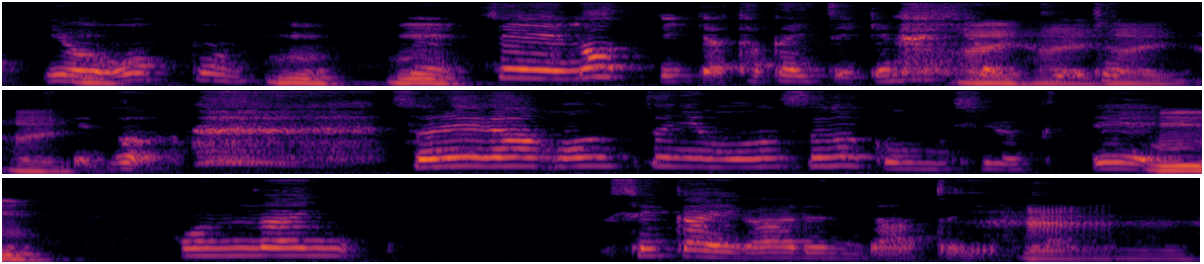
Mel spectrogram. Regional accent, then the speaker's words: Atsugi, Kanagawa, Japan; 厚木市出身なんですけど、厚木市のジュニアリーダーズクラブに中学生の時、中学校2年生、1年生の終わりとかに入って、

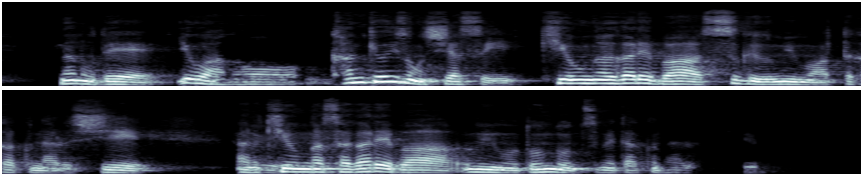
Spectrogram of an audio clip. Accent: Fukuoka, Japan; accent: Hakata dialect; 福岡県福岡市の出身で、今も福岡ファンは福岡市内にあります。

